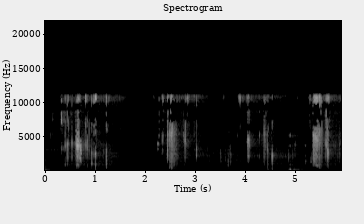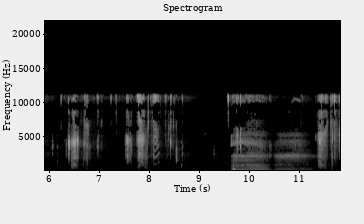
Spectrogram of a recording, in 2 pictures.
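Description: Wet chewing and smacking mouth sounds as someone tastes, coming in short bursts separated by pauses and ending in a longer, louder crunchy stretch, with no talk.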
